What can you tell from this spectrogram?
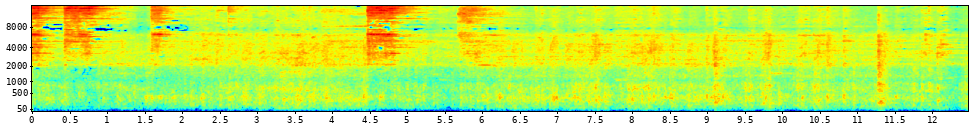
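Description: Container freight train's wagons passing close by at speed: a steady rumble and clatter of wheels on the rails, with brief louder rushes of high hiss near the start and about four and a half seconds in.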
